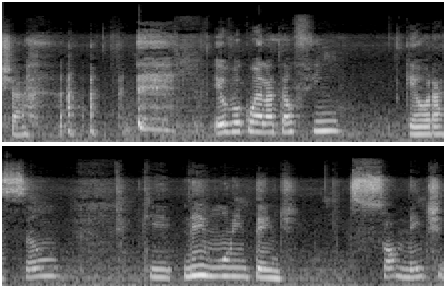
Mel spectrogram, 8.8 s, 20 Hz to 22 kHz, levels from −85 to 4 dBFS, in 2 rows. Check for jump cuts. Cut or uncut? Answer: uncut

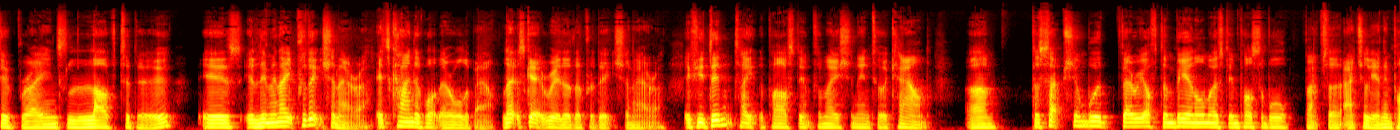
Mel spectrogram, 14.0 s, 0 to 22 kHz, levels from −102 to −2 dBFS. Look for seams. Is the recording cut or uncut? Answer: cut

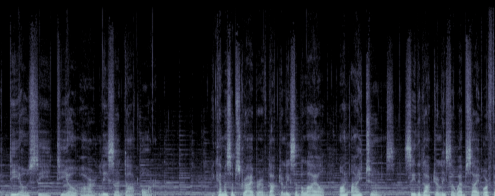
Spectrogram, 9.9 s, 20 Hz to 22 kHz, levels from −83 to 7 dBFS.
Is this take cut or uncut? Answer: uncut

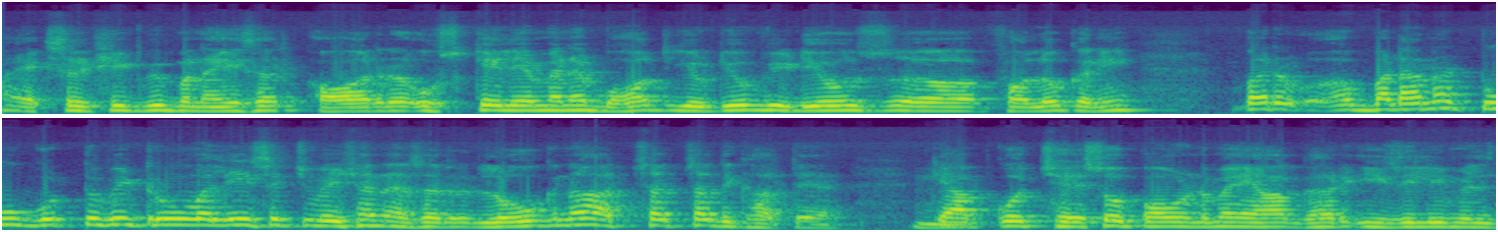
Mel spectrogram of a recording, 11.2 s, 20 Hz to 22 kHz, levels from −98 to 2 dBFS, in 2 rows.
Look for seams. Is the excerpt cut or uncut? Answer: uncut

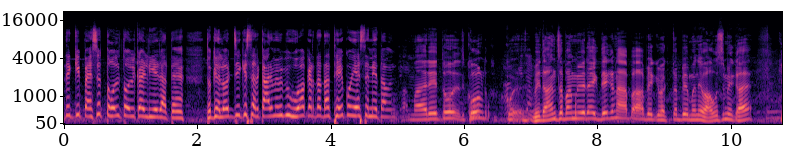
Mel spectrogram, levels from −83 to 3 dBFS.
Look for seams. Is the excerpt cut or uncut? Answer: uncut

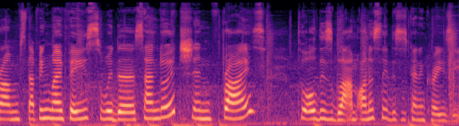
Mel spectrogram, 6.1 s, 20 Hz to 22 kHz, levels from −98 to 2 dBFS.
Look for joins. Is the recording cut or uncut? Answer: uncut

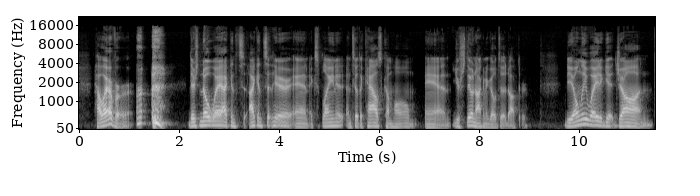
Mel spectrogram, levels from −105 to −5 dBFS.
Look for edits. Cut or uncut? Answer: uncut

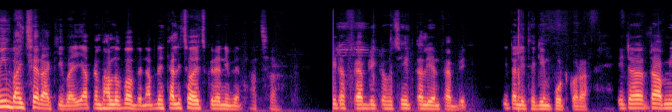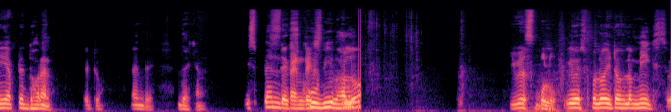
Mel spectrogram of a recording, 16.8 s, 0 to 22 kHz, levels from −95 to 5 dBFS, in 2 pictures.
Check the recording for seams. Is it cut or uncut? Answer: cut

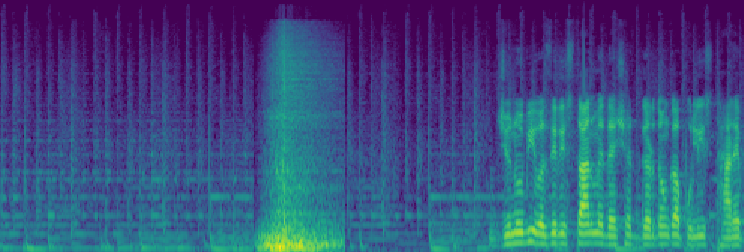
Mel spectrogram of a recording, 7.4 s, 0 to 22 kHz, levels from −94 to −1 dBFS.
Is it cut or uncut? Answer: uncut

